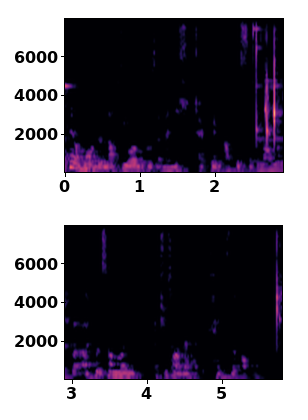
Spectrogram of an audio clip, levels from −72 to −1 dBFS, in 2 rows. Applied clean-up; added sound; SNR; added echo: classical method log-MMSE.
